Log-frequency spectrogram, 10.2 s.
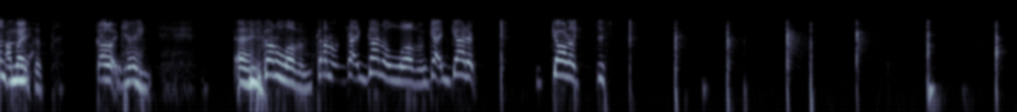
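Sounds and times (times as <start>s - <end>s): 
speech: 0.0s - 6.2s
slow clapping from one person: 5.0s - 10.1s.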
